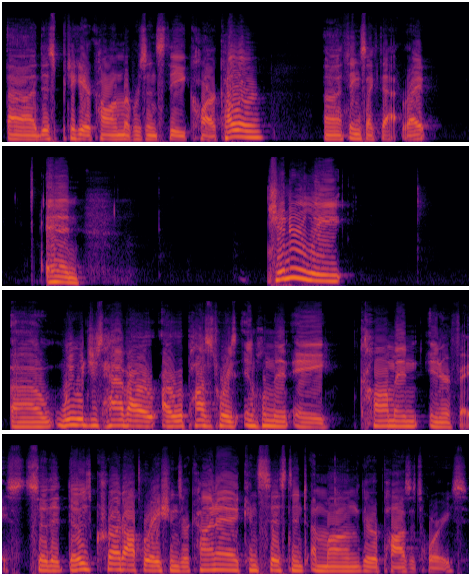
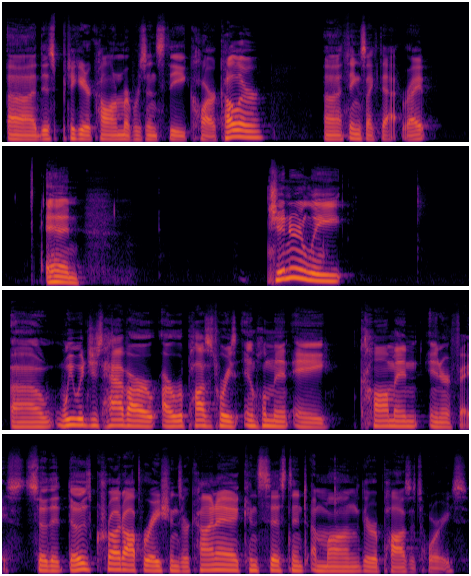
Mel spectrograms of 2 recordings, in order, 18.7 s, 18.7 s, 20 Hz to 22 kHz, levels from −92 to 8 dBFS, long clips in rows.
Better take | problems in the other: second | distortion; heavy; 7 dB below the speech

